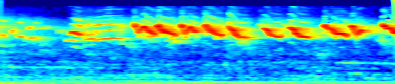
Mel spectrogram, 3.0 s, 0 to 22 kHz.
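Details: At Phù Yên, 2 October 2015, a white-eye gives a bright, high-pitched song: soft thin notes, then a quick series of loud rippling, downslurred twitters about four per second, clean against a quiet background.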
